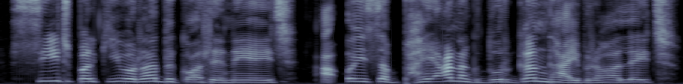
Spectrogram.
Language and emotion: Maithili, disgusted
